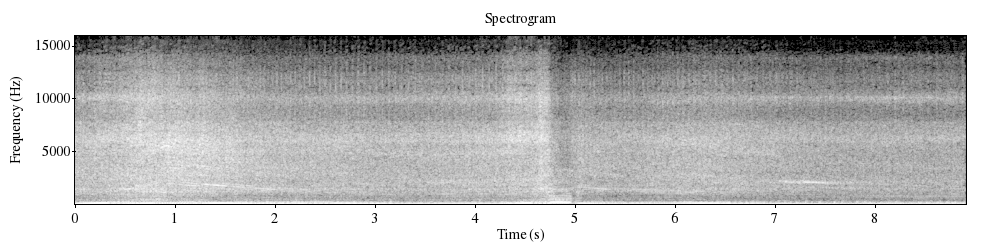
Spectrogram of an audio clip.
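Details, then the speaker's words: 1979 Camaro Z28 Quadrajet-carbureted V8, tuned up and warmed, running on all 8: deep rumble climbs cleanly on a blip and settles without stumbling, idle still slightly high. Normal revving. "Fix a couple more vacuum leaks, and still out of them just a little bit too high, but we got the old quadribog action."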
